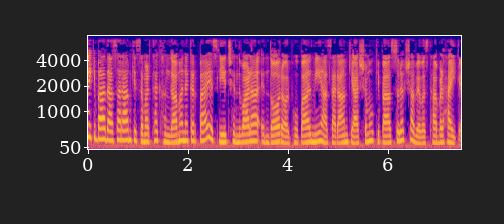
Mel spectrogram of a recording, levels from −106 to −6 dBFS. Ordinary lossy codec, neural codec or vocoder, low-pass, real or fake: none; none; 7.2 kHz; real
